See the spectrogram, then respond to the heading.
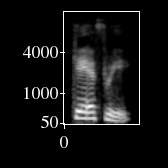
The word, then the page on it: carefree: Indian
